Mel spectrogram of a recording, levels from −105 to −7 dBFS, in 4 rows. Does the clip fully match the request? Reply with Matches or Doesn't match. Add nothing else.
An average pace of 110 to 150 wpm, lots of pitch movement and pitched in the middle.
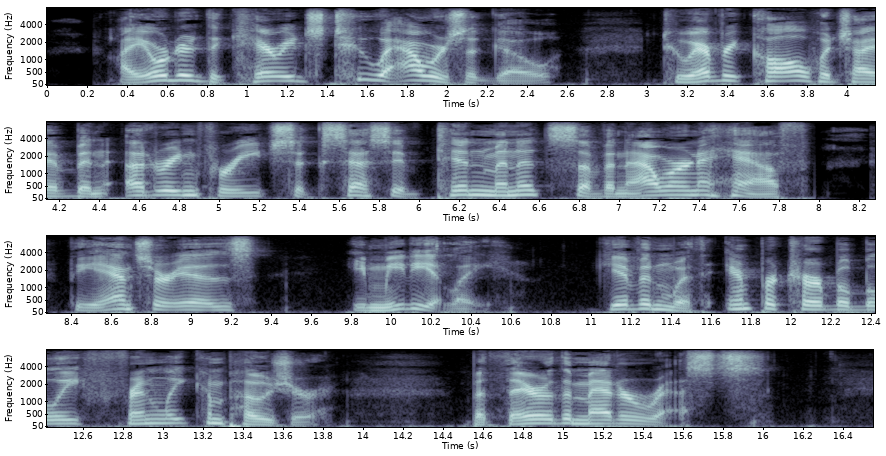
Doesn't match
